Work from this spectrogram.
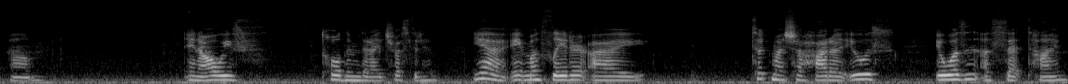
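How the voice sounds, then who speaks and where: A soft-spoken woman talks at a fairly slow pace, leaving long, frequent pauses. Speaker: convert sharing story. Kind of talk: personal testimony.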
